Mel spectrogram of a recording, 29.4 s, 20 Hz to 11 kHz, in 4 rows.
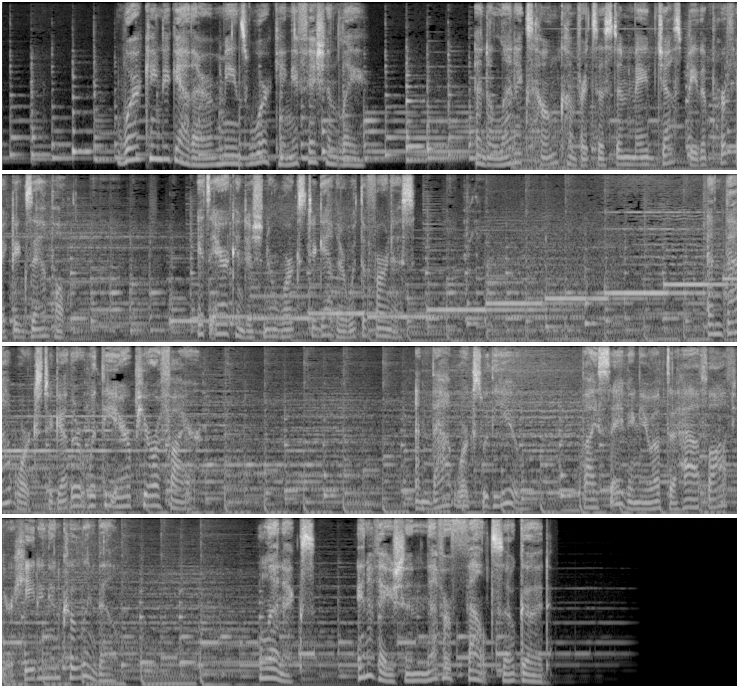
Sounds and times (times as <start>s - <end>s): Music: 0.0s - 28.5s
Speech: 1.2s - 3.7s, 4.7s - 8.1s, 9.3s - 11.5s, 14.4s - 16.7s, 18.8s - 23.3s, 24.6s - 27.6s.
